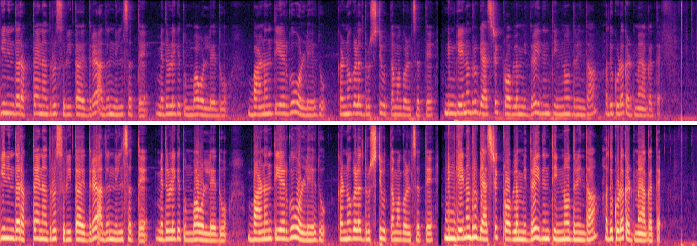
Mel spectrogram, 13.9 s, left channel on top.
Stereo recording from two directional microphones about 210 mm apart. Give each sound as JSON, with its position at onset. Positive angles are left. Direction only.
{"t": 0.0, "sound": "a woman's voice", "side_deg": -40}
